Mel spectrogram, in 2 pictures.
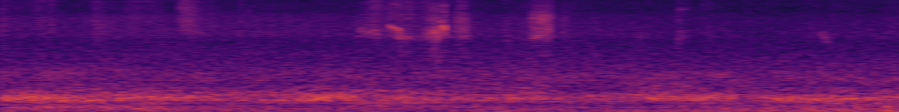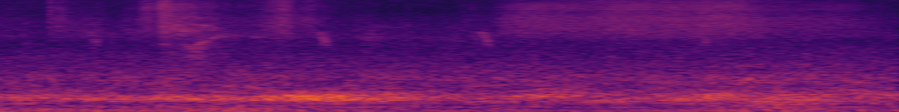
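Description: Insects buzzing: a steady low hum that swells and fades, loudest about six seconds in, with a few faint high bird chirps over it.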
